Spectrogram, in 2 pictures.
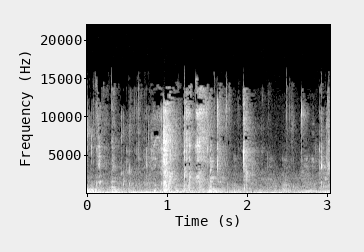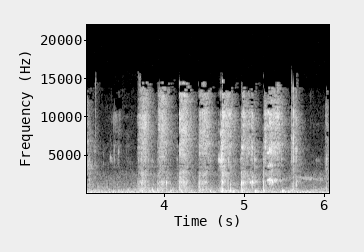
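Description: Two people chewing and smacking their lips over mouthfuls of rice and pork curry eaten by hand: a run of soft, irregular wet clicks and smacks.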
